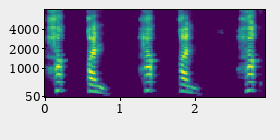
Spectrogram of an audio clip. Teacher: لقد حقا ح په زور د قاف سره یو ځای کوو. حام د ستوني د تورو څخه ده او قاف د درنو تورو څخه دي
